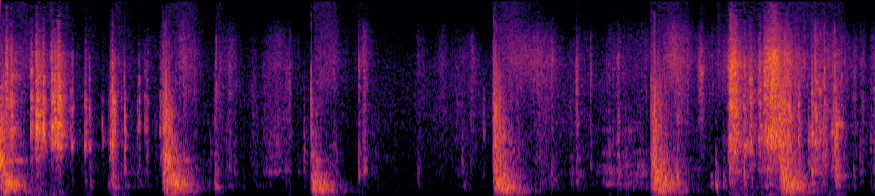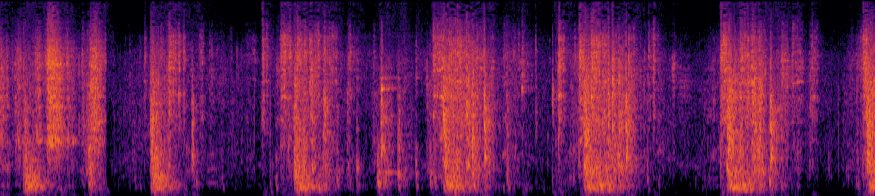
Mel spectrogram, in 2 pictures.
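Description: A run of heavy thuds and crashes in a stone room, about one every second and a half, each ringing briefly.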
